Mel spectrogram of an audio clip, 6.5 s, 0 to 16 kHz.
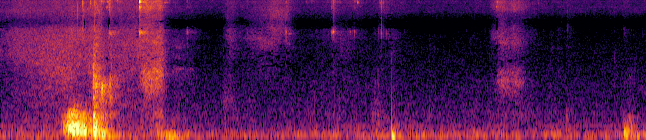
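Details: Two small mixed-breed dogs, Luigi, a 12-week-old Alaskan Klee Kai cross Pomeranian puppy, and Pooki, a 7-year-old American Eskimo cross Chihuahua, tussle indoors over a toy fox; a brief harsh growl bursts near one second, then soft scuffles and thumps.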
